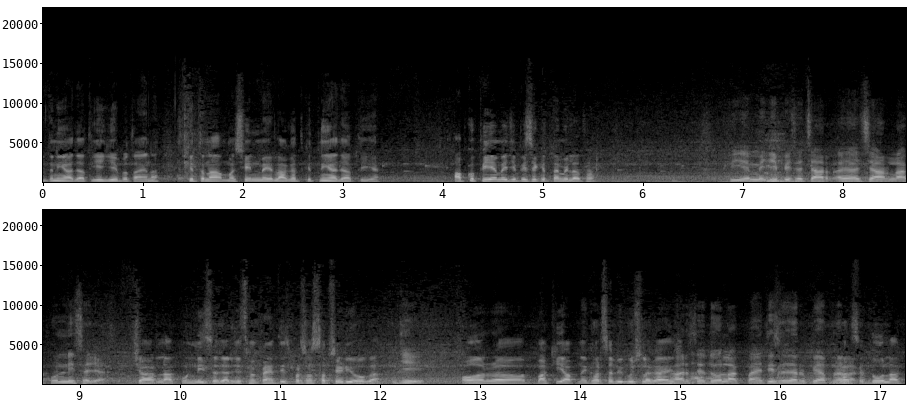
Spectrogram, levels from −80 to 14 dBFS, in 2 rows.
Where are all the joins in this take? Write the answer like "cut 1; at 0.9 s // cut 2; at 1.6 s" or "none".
none

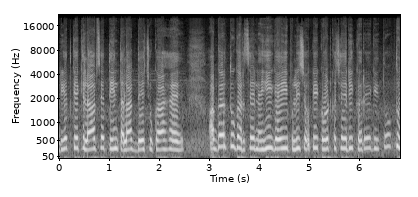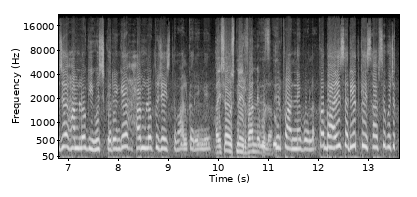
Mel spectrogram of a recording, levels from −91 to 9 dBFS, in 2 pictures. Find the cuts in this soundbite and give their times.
cut 1; at 6.6 s // cut 2; at 9.9 s // cut 3; at 12.0 s

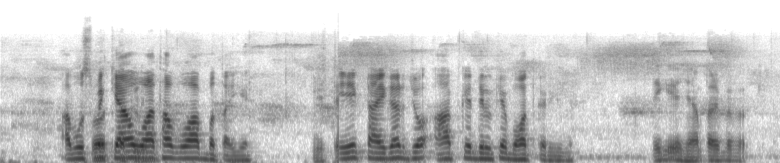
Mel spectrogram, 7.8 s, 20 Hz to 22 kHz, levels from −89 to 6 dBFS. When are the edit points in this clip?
cut 1; at 3.3 s

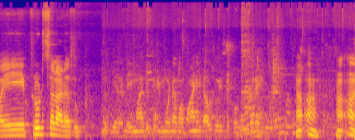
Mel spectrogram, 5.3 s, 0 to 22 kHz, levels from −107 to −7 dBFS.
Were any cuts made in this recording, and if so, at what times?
cut 1; at 1.5 s

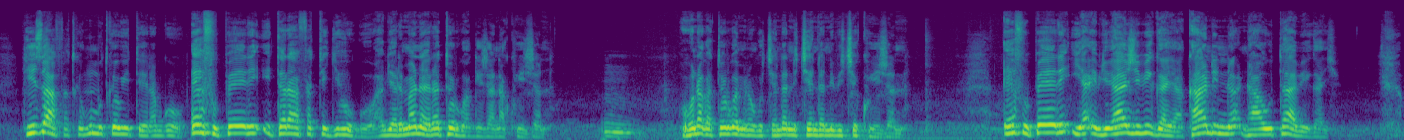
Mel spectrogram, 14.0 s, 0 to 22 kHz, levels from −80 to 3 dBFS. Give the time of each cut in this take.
cut 1; at 1.8 s

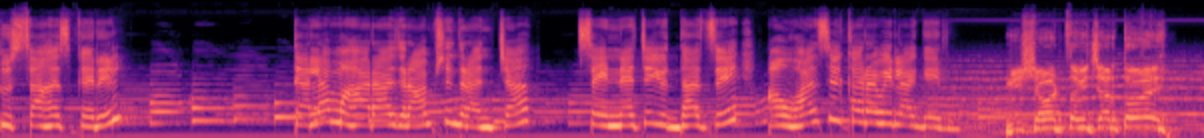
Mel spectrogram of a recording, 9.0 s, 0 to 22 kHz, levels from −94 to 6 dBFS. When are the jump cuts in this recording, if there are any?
cut 1; at 7.3 s

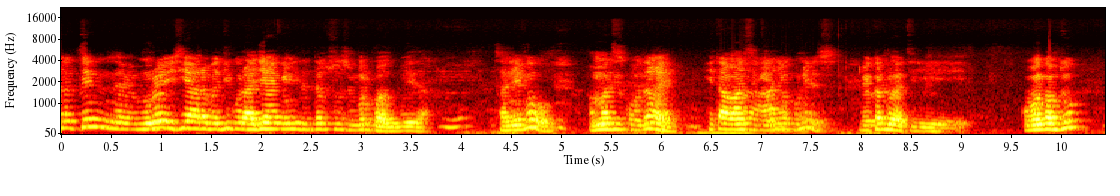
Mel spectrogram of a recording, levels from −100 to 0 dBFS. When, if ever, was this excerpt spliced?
cut 1; at 7.4 s

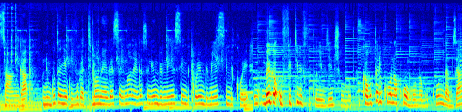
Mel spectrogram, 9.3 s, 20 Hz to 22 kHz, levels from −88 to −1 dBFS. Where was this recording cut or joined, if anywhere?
cut 1; at 5.0 s

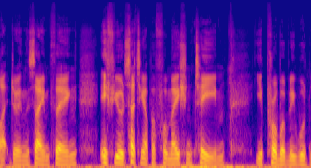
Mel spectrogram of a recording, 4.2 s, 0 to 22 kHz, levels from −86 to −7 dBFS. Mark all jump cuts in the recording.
cut 1; at 1.7 s

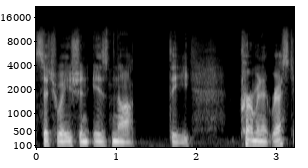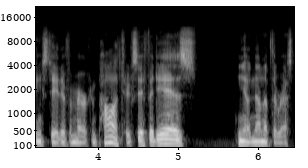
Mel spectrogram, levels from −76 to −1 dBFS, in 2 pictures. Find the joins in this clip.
none

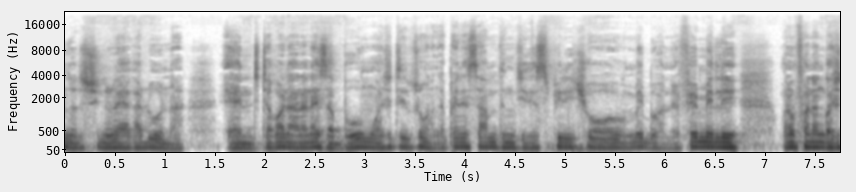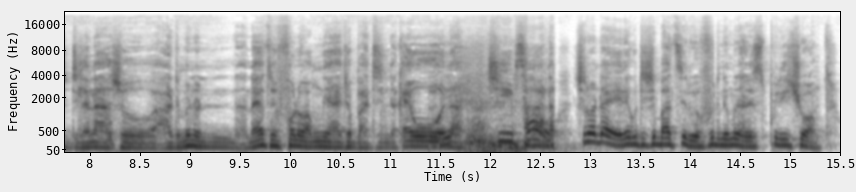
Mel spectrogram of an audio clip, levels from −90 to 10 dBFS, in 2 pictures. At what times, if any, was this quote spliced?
cut 1; at 11.5 s

